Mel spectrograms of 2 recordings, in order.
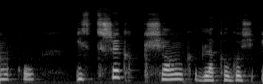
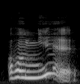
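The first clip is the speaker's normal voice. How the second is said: high, loud protest; firm denial; 9 semitones higher, 9 dB louder than usual. A narrator's reading. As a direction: deny it strongly, almost a cry. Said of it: "zaprzeczył czarodziej".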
